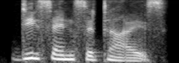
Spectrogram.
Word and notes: desensitize: Indian

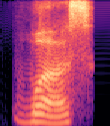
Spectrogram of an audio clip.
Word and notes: worse: Indian

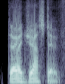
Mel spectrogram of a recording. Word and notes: digestive: American English

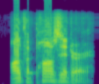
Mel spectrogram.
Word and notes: ovipositor: American English

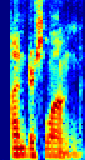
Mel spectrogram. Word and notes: Underslung: American English

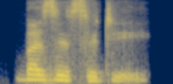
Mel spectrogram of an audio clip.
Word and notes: basicity: Indian

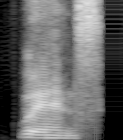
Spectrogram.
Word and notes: whence: Indian

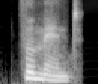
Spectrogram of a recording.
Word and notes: ferment: Indian

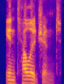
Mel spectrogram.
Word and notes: intelligent: American English

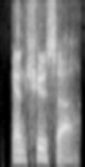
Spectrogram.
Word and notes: anchusa: American English

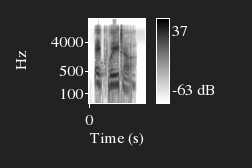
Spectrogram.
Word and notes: equator: Indian

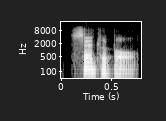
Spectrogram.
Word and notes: centuple: American English

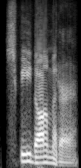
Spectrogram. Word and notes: speedometer: American English

